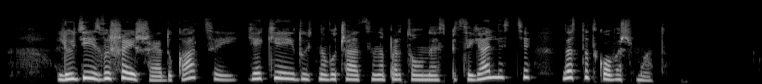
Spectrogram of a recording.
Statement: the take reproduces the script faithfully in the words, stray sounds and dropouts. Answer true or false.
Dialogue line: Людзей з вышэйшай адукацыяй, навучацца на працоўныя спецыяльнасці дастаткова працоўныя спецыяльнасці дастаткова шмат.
false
